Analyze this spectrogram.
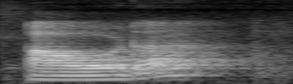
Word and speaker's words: ahora: inner ears so all you would say is aura and just make sure that h and aorta is silent it's not ahora and now talking about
